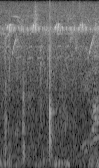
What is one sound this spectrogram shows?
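A cricket bat hits a ball with a sharp crack.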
